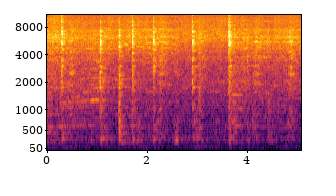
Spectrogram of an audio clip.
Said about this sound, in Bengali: দিয়ে একটু নেড়ে নিলাম হালকা করে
